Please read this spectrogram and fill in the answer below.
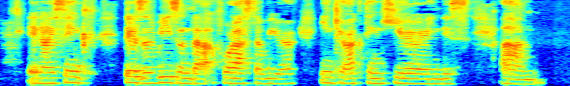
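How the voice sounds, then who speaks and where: In a Japanese accent, a woman speaks at a moderate pace. Her pitch is fairly low and her intonation monotone and flat. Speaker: yoga instructor. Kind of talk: interview on live video stream. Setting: live video stream.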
